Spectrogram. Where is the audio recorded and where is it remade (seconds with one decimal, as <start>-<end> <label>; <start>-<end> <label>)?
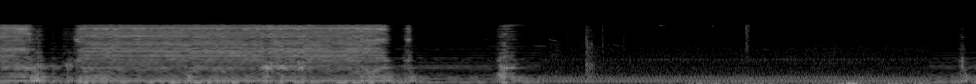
0.0-5.4 remade; 5.4-9.3 recorded; 9.3-9.8 remade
